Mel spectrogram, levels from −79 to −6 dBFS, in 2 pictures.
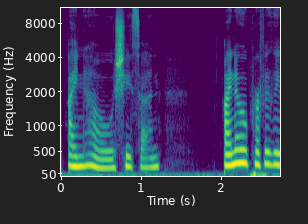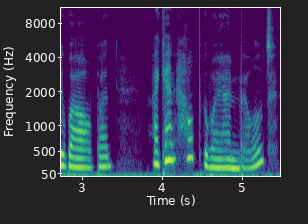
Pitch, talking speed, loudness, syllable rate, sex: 210 Hz, 165 wpm, -18 LUFS, 4.6 syllables/s, female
